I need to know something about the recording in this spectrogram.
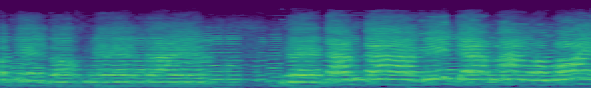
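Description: Bulgarian folk choir of women's voices singing a traditional song together. The voices break off briefly just before halfway, then come back in.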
